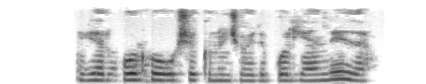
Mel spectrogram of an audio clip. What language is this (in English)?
Uzbek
